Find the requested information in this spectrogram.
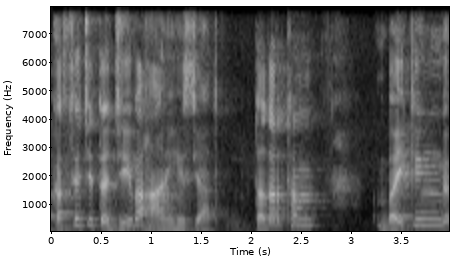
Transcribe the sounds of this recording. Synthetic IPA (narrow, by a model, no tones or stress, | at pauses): kɐsjɐt͡ʃit̪d͡ʒiːʋɐɦaːniɦisjaːt̪t̪ɐd̪ɐɾt̪ʰɐm | bɐjkiŋɡ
